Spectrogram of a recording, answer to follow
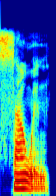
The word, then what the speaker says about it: Samhain: Celtic festival, end of harvest season, and it's Samhain. So that's how you pronounce it, and that also means Samhain also means November, literally in Gaelic, I believe.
